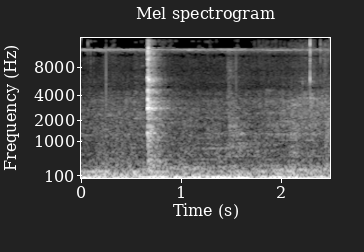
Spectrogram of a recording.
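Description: A single sharp click about two-thirds of a second in, over a low steady rumble.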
